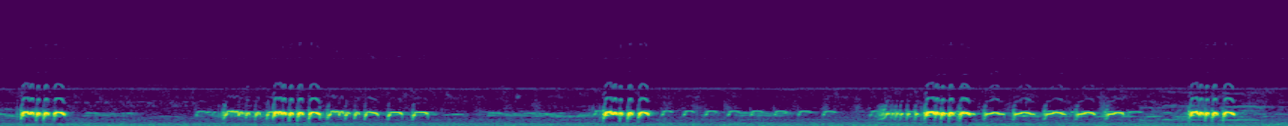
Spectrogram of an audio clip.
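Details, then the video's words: Zebra dove, a local perkutut in breeding mood, singing a challenging song at rivals: five bursts of rapid, rolling coos about every three seconds, each followed by a string of lighter, evenly spaced notes. "Perkutut Lokal Gacor SUARA menantang lawan"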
